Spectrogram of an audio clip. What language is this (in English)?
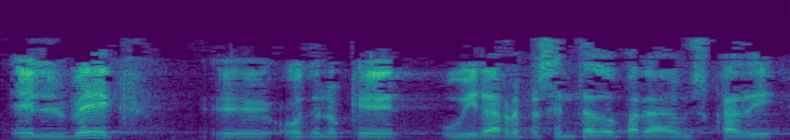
Spanish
